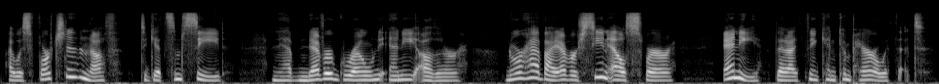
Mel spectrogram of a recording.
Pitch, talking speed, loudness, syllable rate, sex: 215 Hz, 180 wpm, -18 LUFS, 5.4 syllables/s, female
